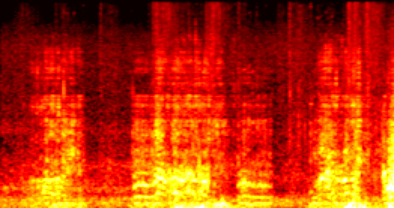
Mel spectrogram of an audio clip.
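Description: A dog growls in the survival horror game Darkwood, a low, rough, sustained snarl that swells and fades in several loud surges over ambient game noise.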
